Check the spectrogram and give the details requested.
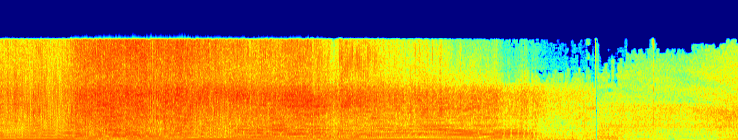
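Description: Rally car engine held at high revs, loud and steady for about five seconds, with tyre noise. Near the end it drops in level and the revs rise and fall.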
